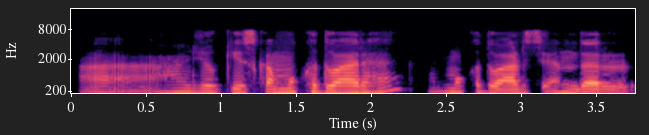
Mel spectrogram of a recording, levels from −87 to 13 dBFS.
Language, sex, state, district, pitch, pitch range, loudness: Hindi, male, Bihar, Saharsa, 150 Hz, 145-160 Hz, -19 LUFS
